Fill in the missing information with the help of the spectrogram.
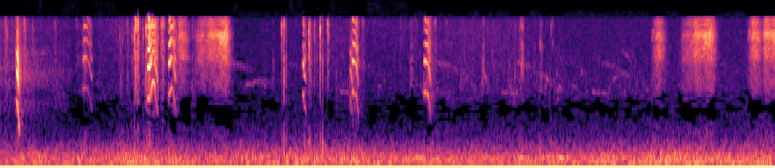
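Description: Cartoon mouse squeaking in short, high-pitched chirps that come in scattered little bunches, over a steady low hiss.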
